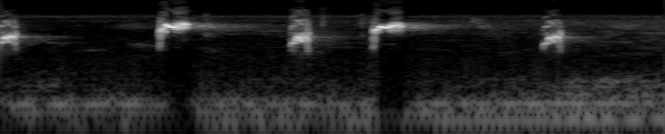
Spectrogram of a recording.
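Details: Red-whiskered bulbul song, intended to get other birds singing: five short notes alternating between clear high whistles and lower buzzy chirps, with low rumbling noise behind.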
